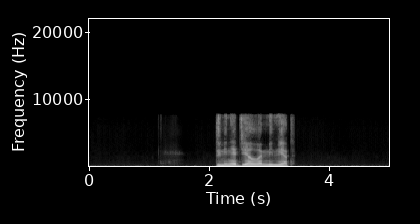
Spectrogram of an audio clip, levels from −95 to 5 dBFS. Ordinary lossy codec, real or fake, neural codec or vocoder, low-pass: none; fake; codec, 16 kHz, 2 kbps, X-Codec, HuBERT features, trained on general audio; none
